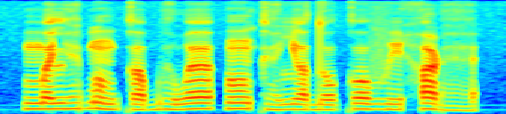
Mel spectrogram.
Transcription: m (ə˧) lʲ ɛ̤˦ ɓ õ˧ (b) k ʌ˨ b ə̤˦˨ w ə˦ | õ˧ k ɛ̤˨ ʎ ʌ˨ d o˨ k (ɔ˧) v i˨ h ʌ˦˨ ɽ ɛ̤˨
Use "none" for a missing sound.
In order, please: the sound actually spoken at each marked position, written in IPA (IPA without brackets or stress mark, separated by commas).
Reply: ə˧, b, o˧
